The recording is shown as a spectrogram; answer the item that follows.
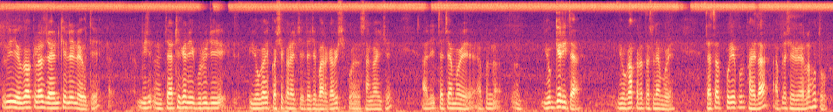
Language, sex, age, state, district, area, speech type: Marathi, male, 60+, Maharashtra, Wardha, urban, spontaneous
